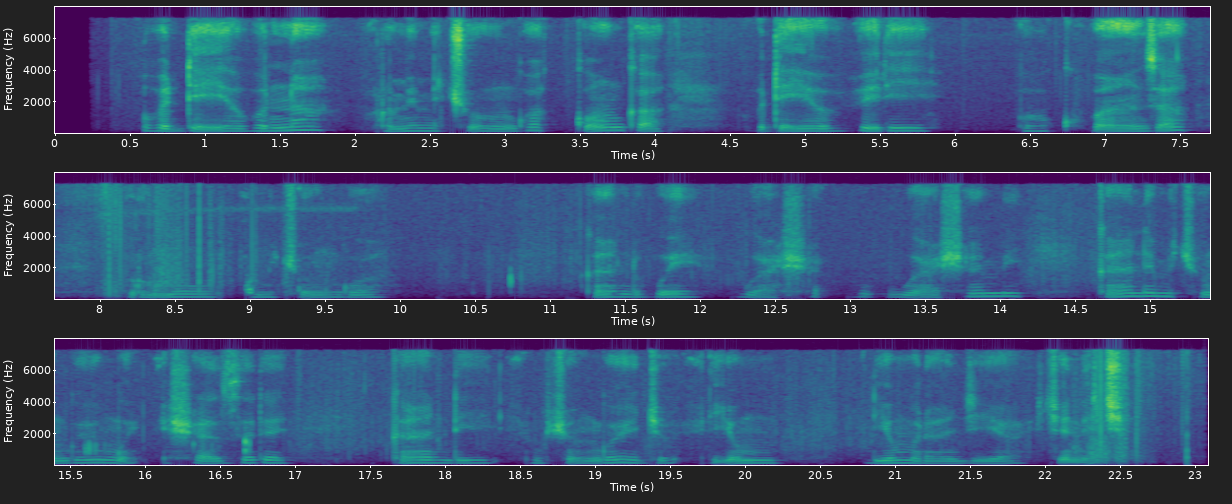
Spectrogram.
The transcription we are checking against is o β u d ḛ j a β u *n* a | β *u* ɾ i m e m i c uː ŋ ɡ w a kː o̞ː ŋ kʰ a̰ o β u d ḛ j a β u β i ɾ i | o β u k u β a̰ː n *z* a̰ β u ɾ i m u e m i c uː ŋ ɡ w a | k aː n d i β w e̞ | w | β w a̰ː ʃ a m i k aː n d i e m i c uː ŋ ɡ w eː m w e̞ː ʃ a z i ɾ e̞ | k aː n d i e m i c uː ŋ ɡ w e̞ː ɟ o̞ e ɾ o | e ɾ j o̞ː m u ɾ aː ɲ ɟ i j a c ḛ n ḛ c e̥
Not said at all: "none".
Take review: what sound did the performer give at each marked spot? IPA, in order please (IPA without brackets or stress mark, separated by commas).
n, u, z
